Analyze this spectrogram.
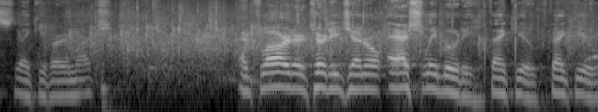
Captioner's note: applause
